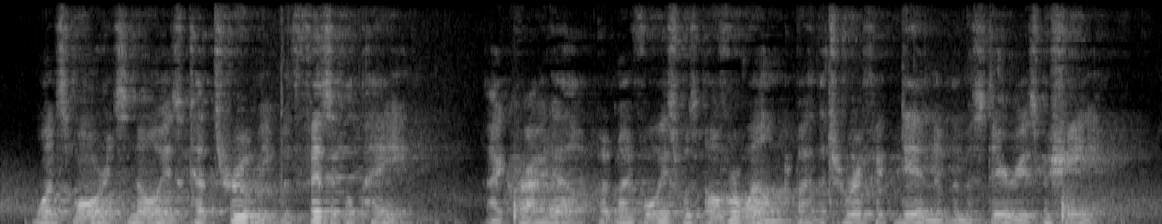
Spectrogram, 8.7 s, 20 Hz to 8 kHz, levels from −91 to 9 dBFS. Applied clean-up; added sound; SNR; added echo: none; Gunshot, gunfire; 17 dB; reverberation time 1.2 s.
